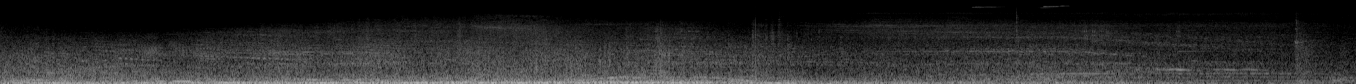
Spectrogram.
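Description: A spaceship lands in a video game with a deep, rumbling roar and faint whooshing tones that hold steady, then slowly fade out, with no talk.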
